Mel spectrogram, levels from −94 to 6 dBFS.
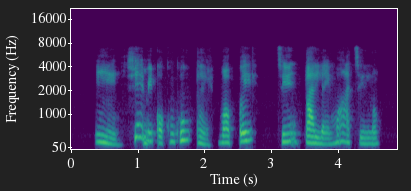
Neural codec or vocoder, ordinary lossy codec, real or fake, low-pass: codec, 24 kHz, 1.5 kbps, HILCodec; none; fake; 7.2 kHz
